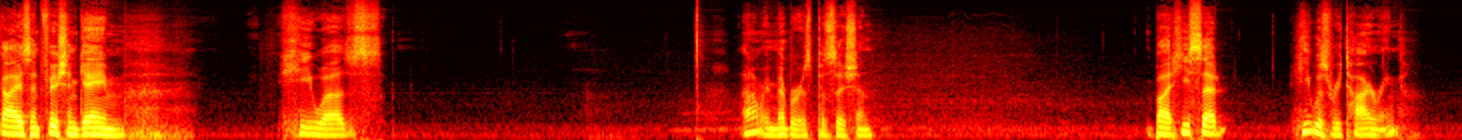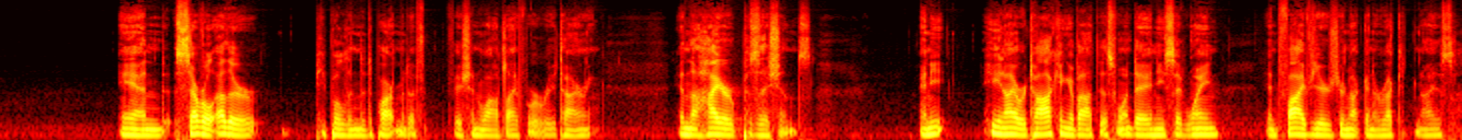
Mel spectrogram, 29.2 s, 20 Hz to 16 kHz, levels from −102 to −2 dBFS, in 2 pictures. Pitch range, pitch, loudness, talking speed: 110-125 Hz, 115 Hz, -25 LUFS, 120 wpm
